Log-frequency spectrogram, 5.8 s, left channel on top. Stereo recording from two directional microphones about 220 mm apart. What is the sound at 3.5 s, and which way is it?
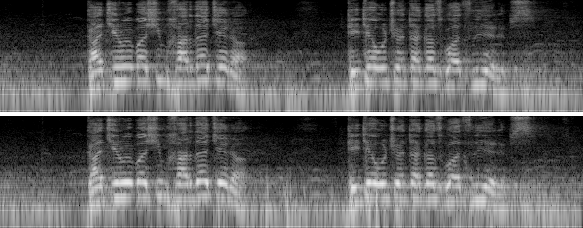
A man's voice, 35° left (ahead or behind).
